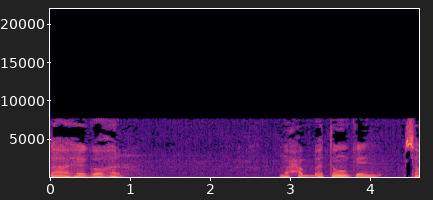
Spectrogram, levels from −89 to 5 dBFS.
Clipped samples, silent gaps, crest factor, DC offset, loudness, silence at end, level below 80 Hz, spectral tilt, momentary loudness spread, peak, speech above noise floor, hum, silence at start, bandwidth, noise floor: under 0.1%; none; 20 dB; under 0.1%; -26 LUFS; 0 s; -56 dBFS; -5 dB/octave; 24 LU; -8 dBFS; 25 dB; none; 0 s; 8 kHz; -50 dBFS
